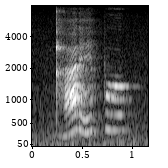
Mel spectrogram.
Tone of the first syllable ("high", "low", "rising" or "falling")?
rising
